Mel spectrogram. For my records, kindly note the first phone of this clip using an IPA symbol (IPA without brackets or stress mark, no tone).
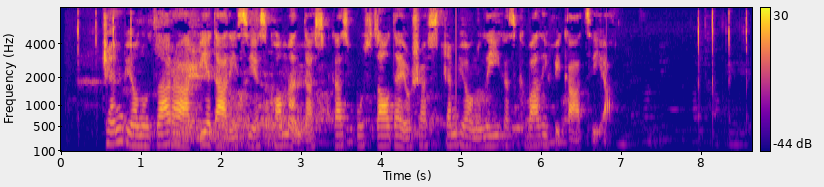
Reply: t͡ʃ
